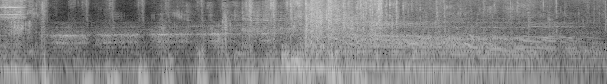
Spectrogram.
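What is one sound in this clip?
Wet flesh squelches and splatters.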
